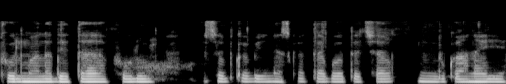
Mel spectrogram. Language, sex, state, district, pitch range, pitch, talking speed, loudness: Hindi, male, Jharkhand, Jamtara, 125-130 Hz, 130 Hz, 200 wpm, -17 LUFS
